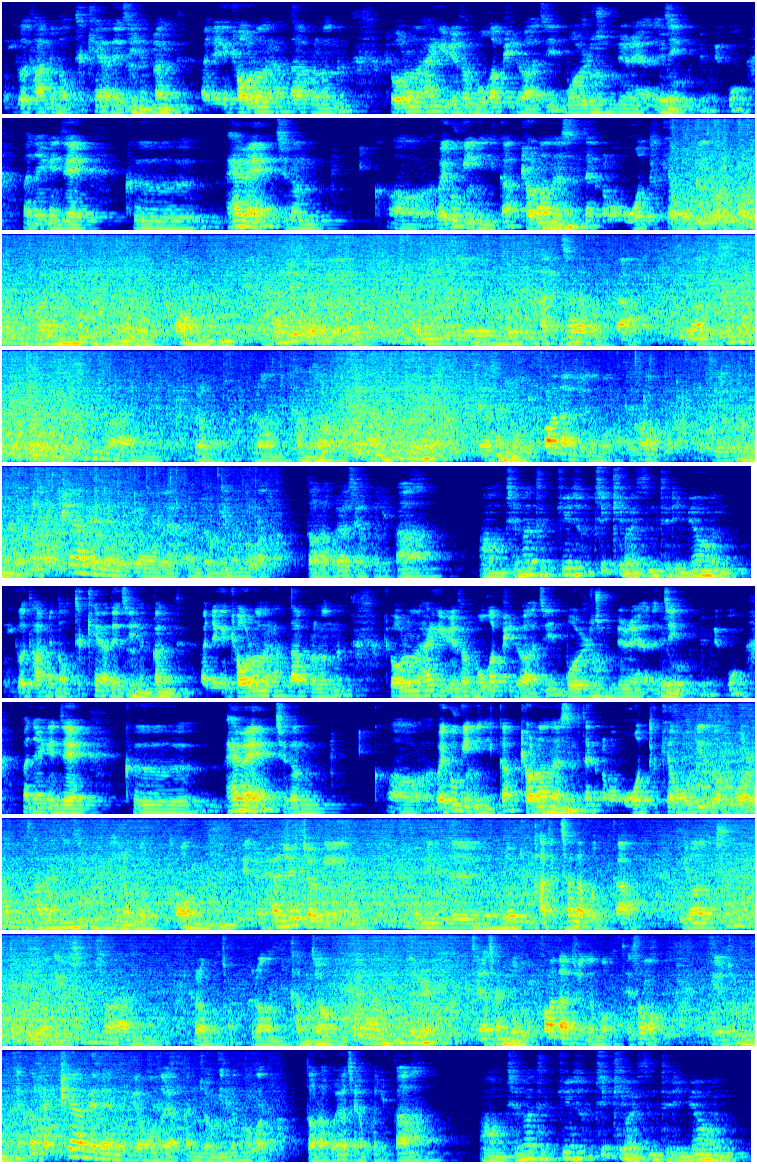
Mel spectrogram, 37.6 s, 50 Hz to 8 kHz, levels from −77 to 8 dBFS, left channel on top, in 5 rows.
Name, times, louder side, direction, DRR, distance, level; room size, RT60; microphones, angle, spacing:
voice 1, 0.0-1.6 2.0-6.8 7.3-10.7 11.4-32.7 33.2-34.4, right 2 dB, 75° right, 2 dB, 0.6 m, -27 dB
voice 2, 1.2-1.7 5.8-6.0 6.6-7.1 12.9-13.2 15.2-16.5 16.8-17.4 19.7-20.2 20.7-20.8 25.2-25.9 26.3-26.9 27.5-27.7 29.9-30.3 34.9-37.4, left 1 dB, 80° left, -5 dB, 0.8 m, -28 dB
sound 1, 14.2-32.9, left 3 dB, 50° left, 0.4 m, -28 dB
2.2 x 2.1 x 3.5 m, 0.68 s
head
